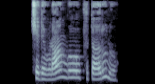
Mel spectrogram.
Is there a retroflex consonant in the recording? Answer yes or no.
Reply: yes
